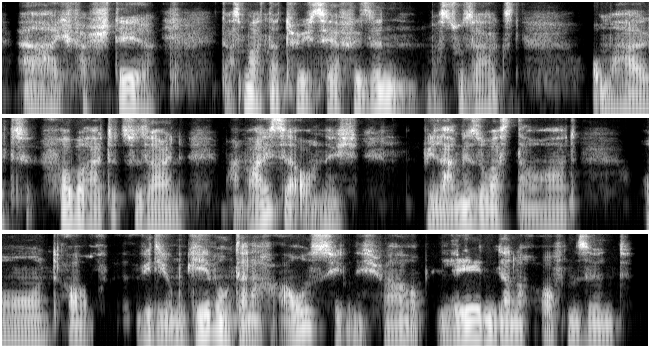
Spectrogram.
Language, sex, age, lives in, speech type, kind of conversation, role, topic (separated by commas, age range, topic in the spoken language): German, male, 40-44, Germany, conversation, podcast, host, Wie beeinflusst der Klimawandel deinen Alltag?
